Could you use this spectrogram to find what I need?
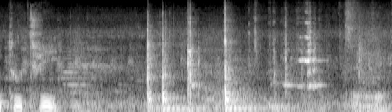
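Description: A box is set down on a table with a knock.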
